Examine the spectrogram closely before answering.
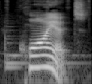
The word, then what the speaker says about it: quiet: 2 syllables. quiet.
